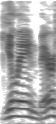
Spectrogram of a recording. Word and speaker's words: Guillain-Barré: I will also say, however, to Charlie, Guillain-Barré syndrome, which I'm probably pronouncing wrong, it's a side I effect. always mispronounce it. Guillain-Barré.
